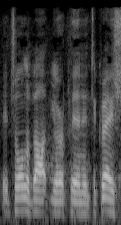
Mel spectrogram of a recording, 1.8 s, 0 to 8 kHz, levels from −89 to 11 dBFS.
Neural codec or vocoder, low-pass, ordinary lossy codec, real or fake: codec, 44.1 kHz, 3.4 kbps, Pupu-Codec; 7.2 kHz; MP3, 48 kbps; fake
